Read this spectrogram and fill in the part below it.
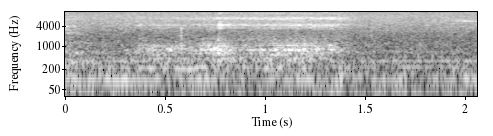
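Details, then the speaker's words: Snoring heard in the background of an indoor recording. "If you can hear Herman snoring in the background, you're correct, that's Herman snoring in the background."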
